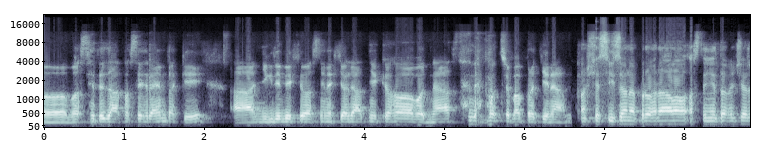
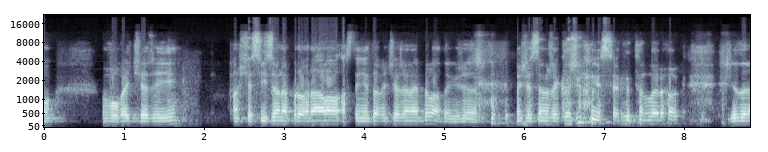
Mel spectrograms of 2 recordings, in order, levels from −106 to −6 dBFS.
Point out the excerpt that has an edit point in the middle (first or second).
first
